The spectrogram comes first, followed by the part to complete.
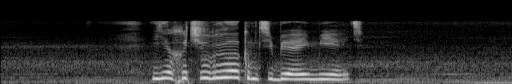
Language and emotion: Russian, angry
